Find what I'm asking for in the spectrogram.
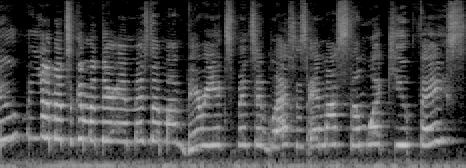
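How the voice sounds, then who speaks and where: With an American accent, a woman talks in a raised, projected voice with a bright, sharp tone. She sounds animated, and her pitch varies in an ordinary way. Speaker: vlogger. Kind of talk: storytime vlog. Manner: loud.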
